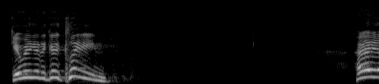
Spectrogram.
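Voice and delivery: high, bright-pitched NPC chatter; Sindri's voice. Acted. Smith Sindri chats with the broker, high voice.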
